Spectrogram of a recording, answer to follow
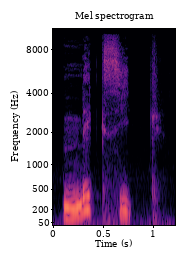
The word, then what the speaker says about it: Mexique: Le Mexique. Le Mexique. Mexique. It's really the X. Huh? Le Mexique. And then remember this Q-U-E, it's only K.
